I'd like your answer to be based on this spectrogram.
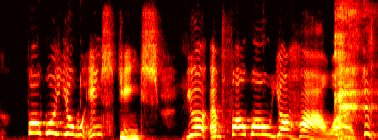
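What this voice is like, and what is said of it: Imitated Boston-like speech impediment. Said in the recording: “she was doing full Pock the Cat, like Boston ... Massachusetts ... I'm not making fun of an impediment or anything. I was like, is that an accent?”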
